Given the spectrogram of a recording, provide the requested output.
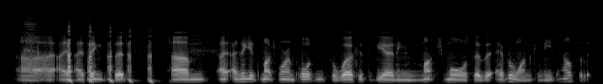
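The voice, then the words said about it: Speaks with a noticeable accent. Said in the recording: “I'm not so much of a snob, despite my accent.”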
